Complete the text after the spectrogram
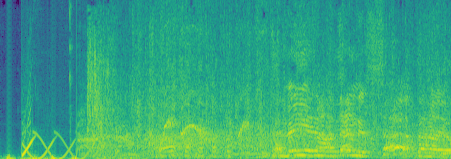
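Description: A young woman shrieks with excitement close by.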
